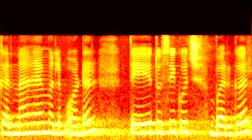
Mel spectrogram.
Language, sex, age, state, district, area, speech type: Punjabi, female, 18-30, Punjab, Tarn Taran, urban, spontaneous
